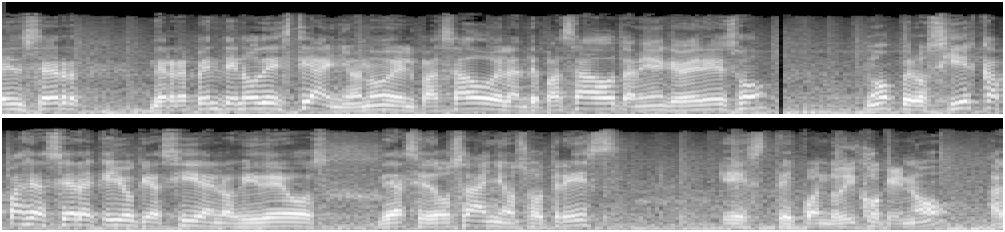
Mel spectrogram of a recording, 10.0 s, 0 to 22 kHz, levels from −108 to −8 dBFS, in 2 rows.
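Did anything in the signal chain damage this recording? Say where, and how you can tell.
No, nothing in the chain seems to have harmed this audio, and there's nothing here worth chasing.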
